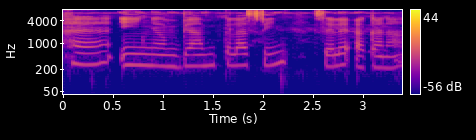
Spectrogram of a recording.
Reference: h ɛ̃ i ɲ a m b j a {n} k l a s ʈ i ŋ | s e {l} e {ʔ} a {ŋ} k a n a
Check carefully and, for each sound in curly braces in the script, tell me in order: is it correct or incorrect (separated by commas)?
incorrect, correct, correct, incorrect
